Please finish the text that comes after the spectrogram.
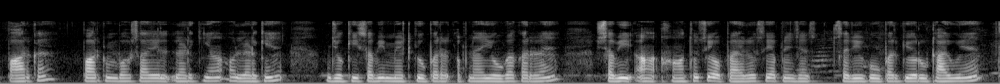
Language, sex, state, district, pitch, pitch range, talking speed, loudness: Hindi, male, Bihar, Araria, 145 Hz, 145-150 Hz, 235 wpm, -18 LUFS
